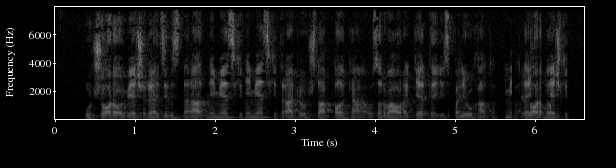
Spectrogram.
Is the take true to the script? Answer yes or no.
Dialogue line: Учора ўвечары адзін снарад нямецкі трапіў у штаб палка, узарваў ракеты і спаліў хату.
no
